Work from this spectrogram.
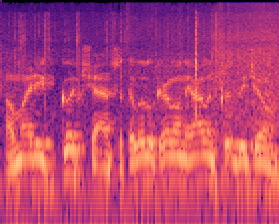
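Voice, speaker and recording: An actor playing a decisive, take-charge yacht captain in clipped, commanding 1930s radio serial style. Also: male voice, medium pitch, fast talker, lightly acted. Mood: grave, deliberate. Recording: noisy echoey 1930s radio transcription.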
